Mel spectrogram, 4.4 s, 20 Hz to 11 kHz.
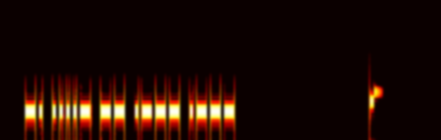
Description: Morse code, heard as a keyed tone, about 34 wpm, 700 Hz. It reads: N4MJJ
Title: USA Call Signs Repeated 3x 35wpm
